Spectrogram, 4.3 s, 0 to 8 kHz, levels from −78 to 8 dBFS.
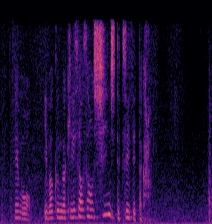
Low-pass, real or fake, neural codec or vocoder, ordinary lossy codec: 7.2 kHz; real; none; MP3, 48 kbps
